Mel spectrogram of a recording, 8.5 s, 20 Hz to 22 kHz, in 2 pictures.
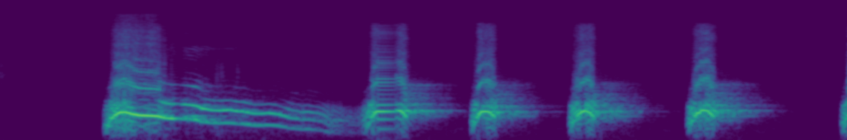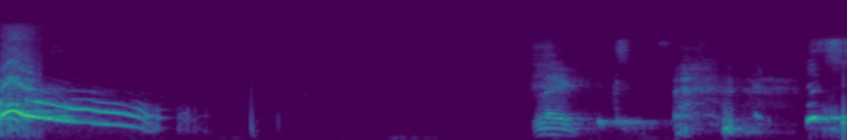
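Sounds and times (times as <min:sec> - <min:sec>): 
person imitating a dog barking: 0:00.6 - 0:05.2.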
